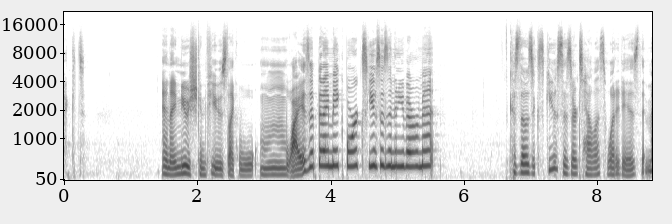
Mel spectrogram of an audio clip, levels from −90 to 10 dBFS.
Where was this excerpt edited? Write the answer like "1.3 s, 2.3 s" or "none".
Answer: 2.0 s, 3.8 s, 5.0 s, 7.7 s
